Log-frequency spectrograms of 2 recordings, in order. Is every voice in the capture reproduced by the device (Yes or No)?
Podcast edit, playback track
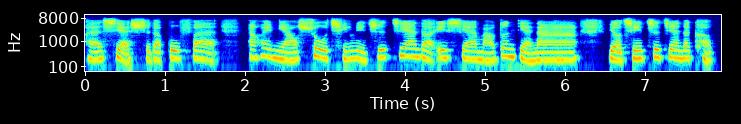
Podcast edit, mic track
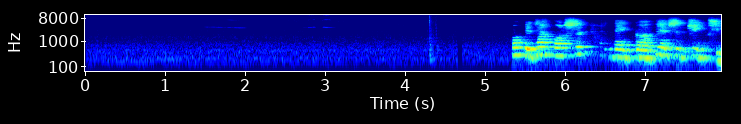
No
